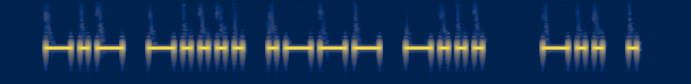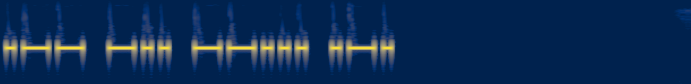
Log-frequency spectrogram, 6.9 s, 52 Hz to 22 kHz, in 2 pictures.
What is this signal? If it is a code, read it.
Morse code, heard as a keyed tone, about 28 wpm, 690 Hz. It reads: K6JB DE WD7R
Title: USA Callsign DE Callsign - 4 Characters - 28wpm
